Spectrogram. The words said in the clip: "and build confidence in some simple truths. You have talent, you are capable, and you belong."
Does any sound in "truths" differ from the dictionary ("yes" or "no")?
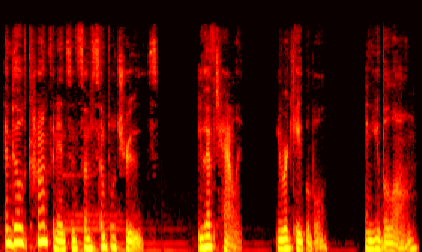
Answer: no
